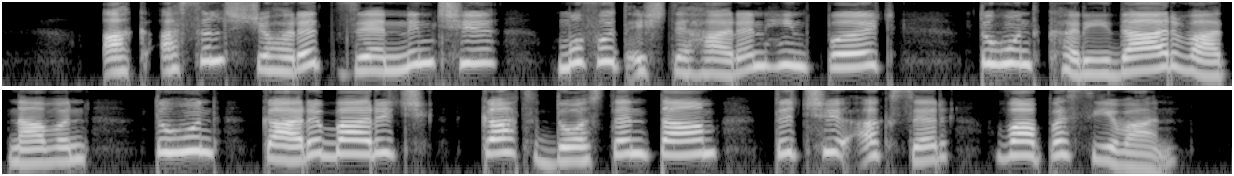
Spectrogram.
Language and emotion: Kashmiri, neutral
